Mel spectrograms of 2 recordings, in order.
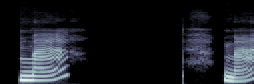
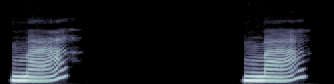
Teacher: the raising tone. The pitch go up quickly.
